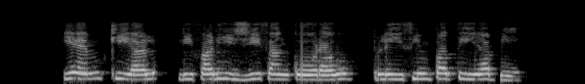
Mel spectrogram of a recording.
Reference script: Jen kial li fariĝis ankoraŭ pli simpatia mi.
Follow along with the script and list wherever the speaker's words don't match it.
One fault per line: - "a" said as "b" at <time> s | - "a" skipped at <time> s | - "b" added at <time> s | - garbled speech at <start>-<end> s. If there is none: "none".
none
